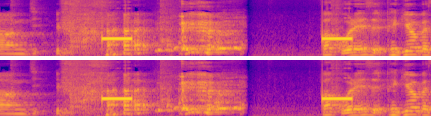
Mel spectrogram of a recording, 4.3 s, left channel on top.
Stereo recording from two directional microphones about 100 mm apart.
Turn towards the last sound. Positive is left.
turn(degrees=0)  # may be behind; listen again after turning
